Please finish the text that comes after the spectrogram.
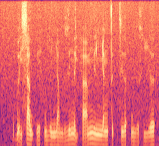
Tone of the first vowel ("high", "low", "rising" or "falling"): rising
